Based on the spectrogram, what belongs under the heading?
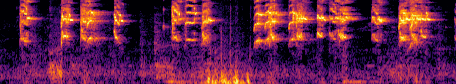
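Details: Java sparrow song, meant to stimulate mating: fast, high clicking chirps and twittered phrases in repeated bursts, with a faint low rustle near the middle.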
